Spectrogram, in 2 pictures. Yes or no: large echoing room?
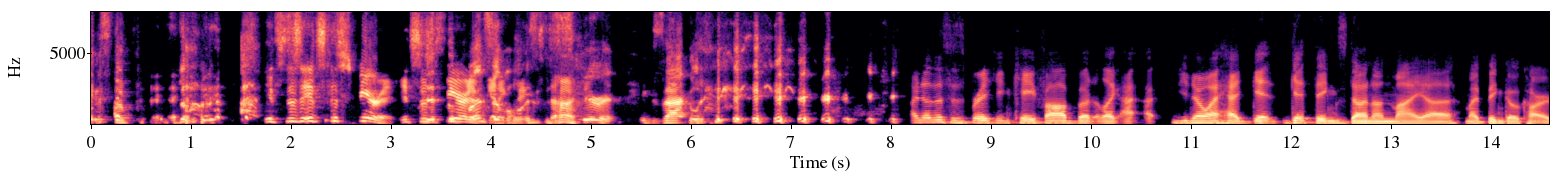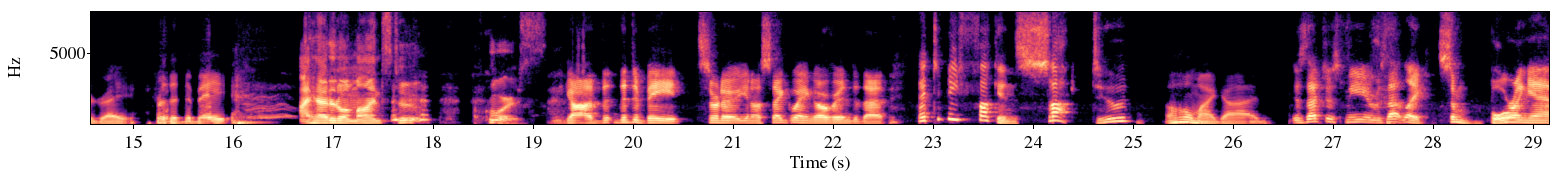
no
